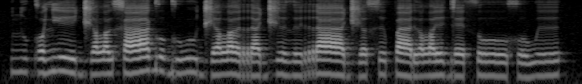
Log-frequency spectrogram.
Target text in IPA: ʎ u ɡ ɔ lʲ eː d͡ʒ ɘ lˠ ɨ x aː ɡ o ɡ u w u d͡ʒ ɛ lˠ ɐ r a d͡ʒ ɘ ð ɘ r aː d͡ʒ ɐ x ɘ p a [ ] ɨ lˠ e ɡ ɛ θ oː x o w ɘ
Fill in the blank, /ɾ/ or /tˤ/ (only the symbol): ɾ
